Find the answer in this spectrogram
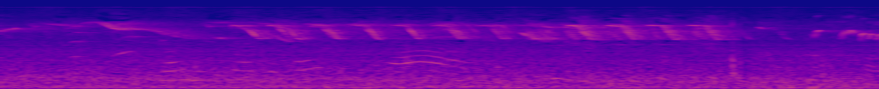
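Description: A songbird singing outdoors: one high falling note, then a fast run of repeated high falling notes, about five a second, lasting nearly three seconds, over a steady background hiss.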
